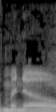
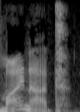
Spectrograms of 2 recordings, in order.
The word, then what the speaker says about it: Minot: Up until this moment, I didn't know how to pronounce Minot. I've seen it. Minot? Yeah. I would have thought it was Minot or something. No, it might be, but everyone there says Minot when I was there.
